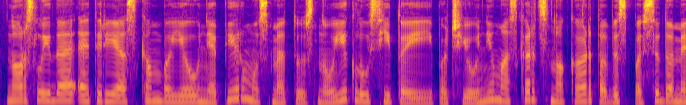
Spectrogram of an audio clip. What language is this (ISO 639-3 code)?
lit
